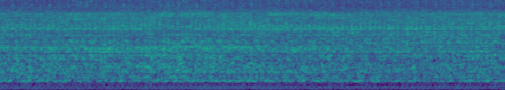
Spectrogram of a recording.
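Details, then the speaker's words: Fiat Uno after repair of piston pin knocking and poor running: smooth, steady idle with an even low hum and no knocking. Normal engine operation. "Vou dar partida no carro. Esse é o funcionamento do motor que deveria estar."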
